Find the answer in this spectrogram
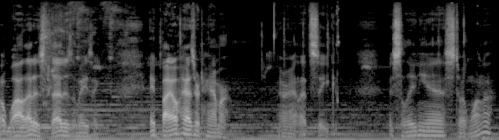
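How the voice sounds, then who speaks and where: Speaking at a normal speed with long pauses, a man with a very deep voice comments live on the video game he's streaming. A bad cold makes him sound nasal and stuffed up as he rambles and jokes over the game music.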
